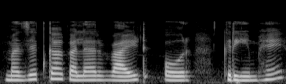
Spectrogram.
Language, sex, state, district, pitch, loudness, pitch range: Hindi, female, Madhya Pradesh, Bhopal, 200 Hz, -18 LUFS, 195-220 Hz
